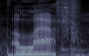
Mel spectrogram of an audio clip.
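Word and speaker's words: Aleph: It's Alaph. – Sounds like a laugh.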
